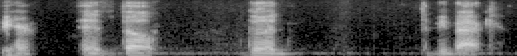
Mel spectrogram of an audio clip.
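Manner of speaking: soft, flat, stiff robotic monotone. A guest speaks after being thanked by the host, talking like a robot. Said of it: "why are you talking like a robot?".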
